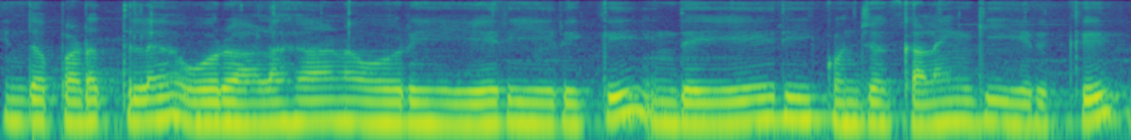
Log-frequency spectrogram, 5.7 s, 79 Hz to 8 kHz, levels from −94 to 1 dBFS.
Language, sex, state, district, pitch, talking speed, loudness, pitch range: Tamil, male, Tamil Nadu, Kanyakumari, 140 Hz, 125 wpm, -14 LUFS, 135-150 Hz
